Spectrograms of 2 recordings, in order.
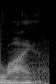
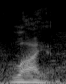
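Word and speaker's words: Lyonne: you're doing so well it's pronounced lion there's a lion on your world that has powers Natasha lion um you said Leon I think you're putting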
